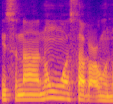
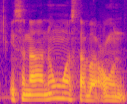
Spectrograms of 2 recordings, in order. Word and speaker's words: اثنان وسبعون: को हम बोलते हैं उर्दू में 72, उसका प्रोनाउंसिएशन भी होता है 72। लेकिन जो अरबिक नंबर में हम उसको पढ़ेंगे तो इसनानुम व सबऊन होता है दोस्तों।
